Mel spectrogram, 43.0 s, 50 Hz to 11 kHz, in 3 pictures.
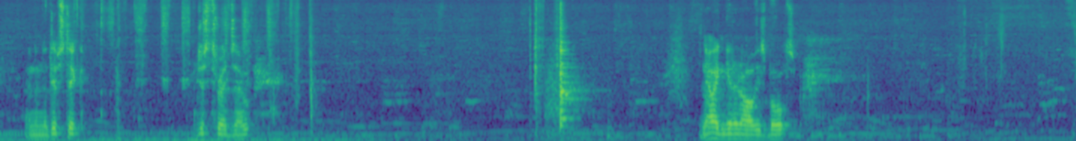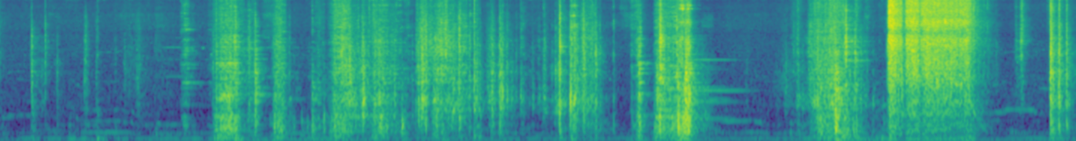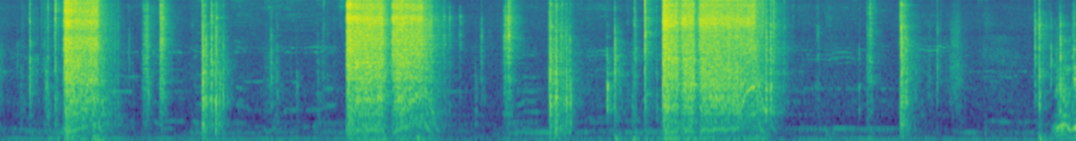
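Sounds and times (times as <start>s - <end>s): pneumatic wrench bursts: 26.2s - 27.5s, 29.5s - 30.2s, 33.3s - 34.7s, 37.5s - 39.1s.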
